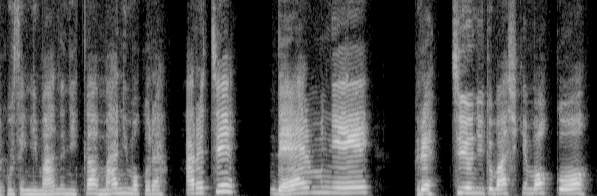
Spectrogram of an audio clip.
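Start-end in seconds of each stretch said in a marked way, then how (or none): 2.7-3.7 put-on slow, higher sing-song kid's reply; a child answering sweetly. Granddaughter answering her grandmother, higher and drawn out.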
